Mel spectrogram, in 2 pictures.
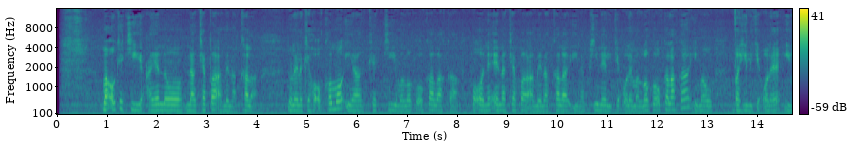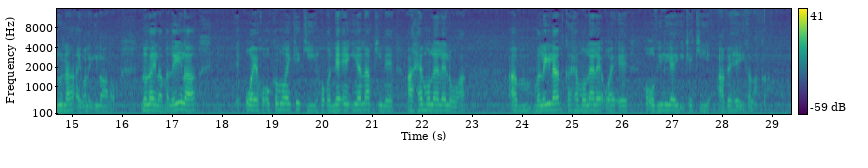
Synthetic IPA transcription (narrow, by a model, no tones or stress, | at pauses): maʔokekʰiɐ̰jənonakʰɛpəʔə̰menakʰɐlə | nolejləkʰeɦo̰ʔo̰kʰomoʔiəkʰekʰiməlokookʰəlakə | hoʔoneʔenakʰɛpəə̰menakʰɐləʔḭnaːpʰinelikeʔo̰leməlokookəlakəḭmɐw | vɐɦilikḛʔo̰leʔilunəʔɐ̰jʔoleʔilalo̰ | nolɐjləmə̰lejlə | ʔoeɦoʔokʰəmoekʰekihoʔonɛʔeʔiənapʰine | ʔa̰ɦɛmolɛleloə | ɐ̰mːəlejləkʰəɦɛmolɛleʔo̰eʔe | hoʔoviliɐjḭkʰekʰi | a̰vɛɦeḭkəla̰kə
